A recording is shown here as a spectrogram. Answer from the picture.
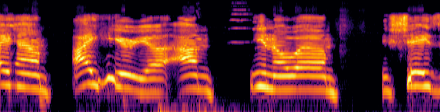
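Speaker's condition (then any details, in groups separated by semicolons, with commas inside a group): ALS; slightly slurred, has to slow down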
